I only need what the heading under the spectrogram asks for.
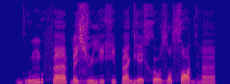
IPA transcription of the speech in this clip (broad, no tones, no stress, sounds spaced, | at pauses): ɡʱ u ŋ u f æ ɓ ɛ ʑ ʉ j i x i p æ ɡ e x u zˤ ʉ sˤ ɤ ɡʱ æ̃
